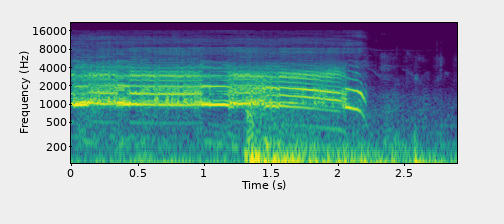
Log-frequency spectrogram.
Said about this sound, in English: Then he quivered and shook, and finally allowed himself to let loose a wild scream.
